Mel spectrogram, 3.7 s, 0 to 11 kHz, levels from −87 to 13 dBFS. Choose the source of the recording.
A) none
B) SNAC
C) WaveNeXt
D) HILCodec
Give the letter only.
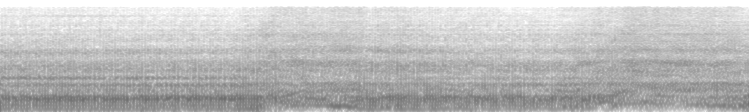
C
